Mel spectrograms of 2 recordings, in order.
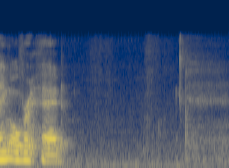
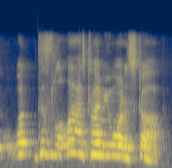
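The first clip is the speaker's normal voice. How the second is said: disbelieving chief; 7 semitones higher than usual. Acted. Chief objects to Lee's order, shocked protest. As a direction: push back in shocked disbelief.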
